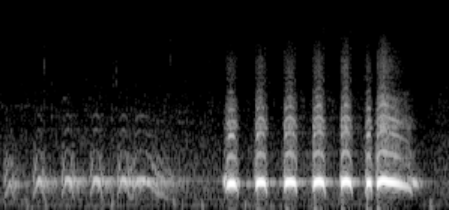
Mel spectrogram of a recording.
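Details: A wild barred owl calls back and forth with a hunter during an evening spring turkey hunt, hidden in tree foliage. A soft run of rapid hoots gives way to six loud, evenly spaced hoots and a final drawn-out, falling note.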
